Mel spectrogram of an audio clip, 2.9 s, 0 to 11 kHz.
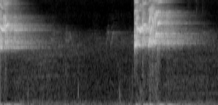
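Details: Two loud, shrill screeches from Agapornis lovebirds about 1.8 seconds apart, each sharp at onset and trailing off, with faint clicks in between.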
